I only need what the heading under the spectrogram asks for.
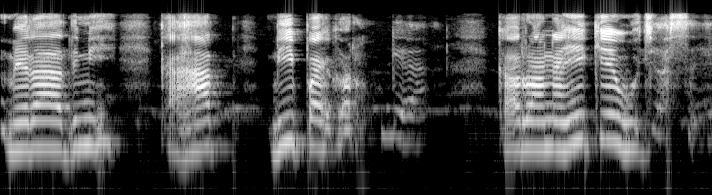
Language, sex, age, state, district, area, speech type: Hindi, female, 45-60, Uttar Pradesh, Ghazipur, rural, spontaneous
